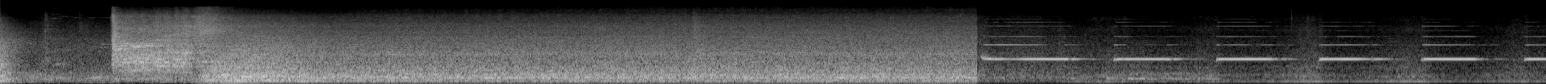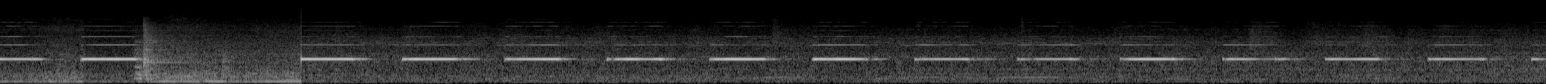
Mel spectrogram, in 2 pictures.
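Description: Ambulance's reversing alarm beeping evenly, about one and a half times a second, over a low engine idle as the vehicle backs up; the beeping breaks off briefly partway and then resumes. Before it, a loud steady rushing noise fills the first ten seconds and cuts off abruptly as the beeping begins.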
